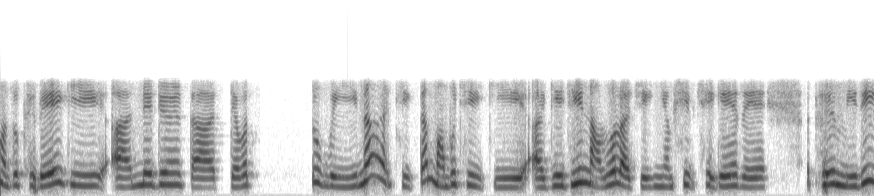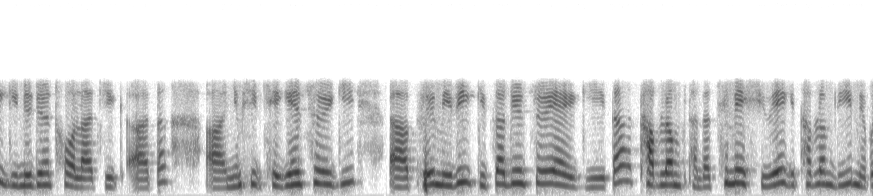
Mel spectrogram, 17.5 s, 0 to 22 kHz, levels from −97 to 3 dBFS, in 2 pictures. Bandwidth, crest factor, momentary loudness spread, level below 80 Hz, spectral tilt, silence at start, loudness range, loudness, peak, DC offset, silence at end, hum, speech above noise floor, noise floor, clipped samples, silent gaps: 4.2 kHz; 20 dB; 10 LU; -74 dBFS; -8.5 dB/octave; 0 s; 3 LU; -28 LUFS; -8 dBFS; under 0.1%; 0 s; none; 31 dB; -59 dBFS; under 0.1%; none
